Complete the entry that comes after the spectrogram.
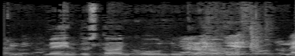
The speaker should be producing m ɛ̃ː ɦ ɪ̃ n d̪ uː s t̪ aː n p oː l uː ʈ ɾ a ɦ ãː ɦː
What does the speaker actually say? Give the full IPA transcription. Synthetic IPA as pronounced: m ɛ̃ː ɦ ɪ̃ n d̪ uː s t̪ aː n k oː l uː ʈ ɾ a ɦ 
